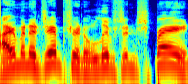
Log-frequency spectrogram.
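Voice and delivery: put-on Scottish accent. Mocking an actor's accent in a film role: Sean Connery impression. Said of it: "here's my Scottish accent".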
